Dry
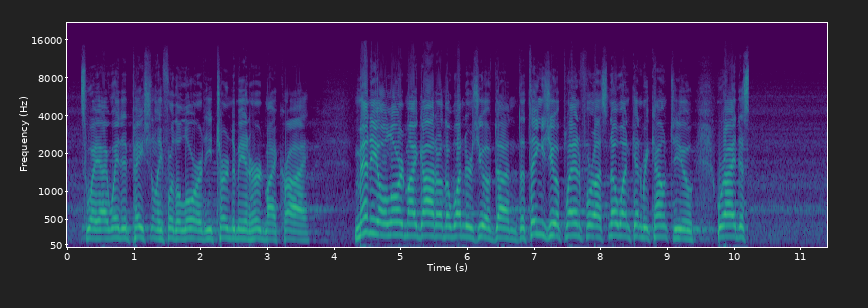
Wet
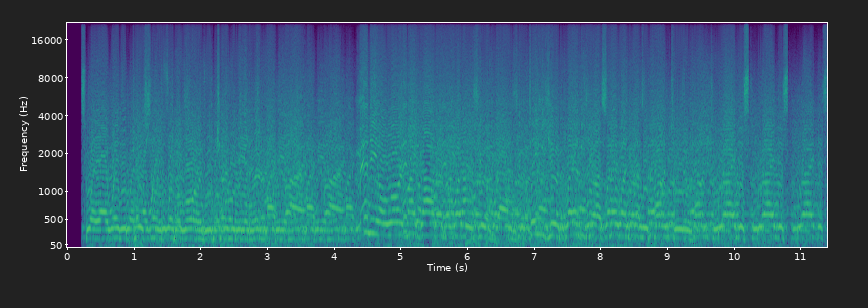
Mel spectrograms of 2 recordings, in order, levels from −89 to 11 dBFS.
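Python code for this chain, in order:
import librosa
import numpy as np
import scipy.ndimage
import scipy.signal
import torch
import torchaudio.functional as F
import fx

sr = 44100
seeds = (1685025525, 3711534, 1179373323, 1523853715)

y = fx.fade_in_head(x, sr, length_s=0.56)
y = fx.highpass(y, sr, hz=890.0, slope=12, at=(3.36, 4.45))
y = fx.echo_feedback(y, sr, ms=590, feedback_pct=50, wet_db=-6)
y = fx.fuzz(y, sr, gain_db=41.0, gate_db=-47.0)
y = y * librosa.db_to_amplitude(-5.0)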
